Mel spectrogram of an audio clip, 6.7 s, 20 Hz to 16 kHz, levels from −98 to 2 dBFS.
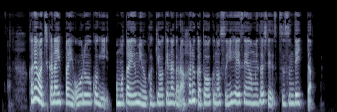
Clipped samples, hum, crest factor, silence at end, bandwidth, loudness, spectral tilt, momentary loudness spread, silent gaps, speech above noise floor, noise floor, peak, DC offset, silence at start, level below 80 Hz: under 0.1%; none; 20 dB; 0.5 s; 11.5 kHz; -24 LUFS; -4.5 dB/octave; 9 LU; none; 31 dB; -54 dBFS; -4 dBFS; under 0.1%; 0.6 s; -66 dBFS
